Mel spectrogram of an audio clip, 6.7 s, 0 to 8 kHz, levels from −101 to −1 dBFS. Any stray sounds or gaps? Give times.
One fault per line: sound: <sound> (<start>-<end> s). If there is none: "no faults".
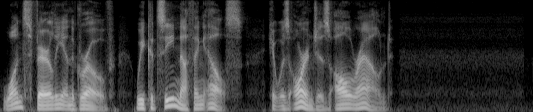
no faults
